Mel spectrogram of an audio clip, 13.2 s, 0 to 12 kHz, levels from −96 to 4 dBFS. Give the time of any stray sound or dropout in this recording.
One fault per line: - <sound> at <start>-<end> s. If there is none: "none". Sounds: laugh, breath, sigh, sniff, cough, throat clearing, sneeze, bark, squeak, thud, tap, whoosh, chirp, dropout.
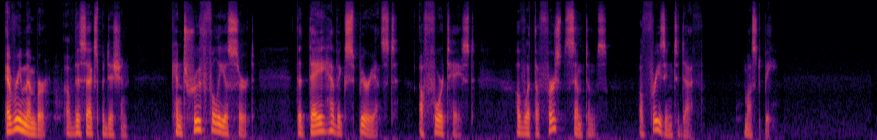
none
